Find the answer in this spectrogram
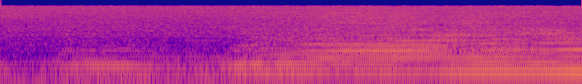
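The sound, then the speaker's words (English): A passing car in street traffic, heard through an open window, its engine rising in pitch as it accelerates and its rumble growing steadily louder across the few seconds, with no voices. “Sorry for the car noises, guys. We got the windows open over here in this room.”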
